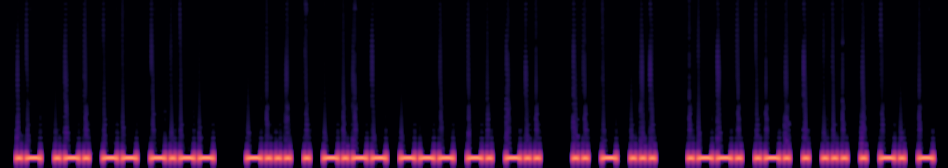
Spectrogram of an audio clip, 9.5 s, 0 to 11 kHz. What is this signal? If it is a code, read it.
Morse code, heard as a keyed tone, about 25 wpm, 700 Hz. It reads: ARMY BEYOND ITS PRESENT
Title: Sentences from Top 1000 Words - Review Part 6 - 25wpm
